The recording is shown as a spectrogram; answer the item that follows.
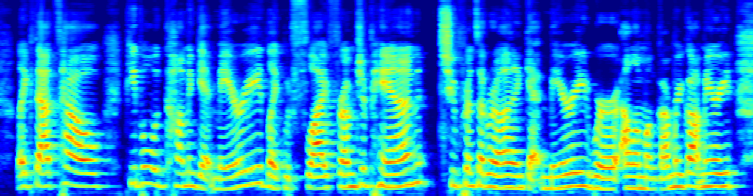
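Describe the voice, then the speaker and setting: Speaking in a normal speaking voice with a Canadian accent, a woman talks at a fairly quick pace with hardly any pauses, using a fairly high pitch and ordinary pitch variation. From Canada. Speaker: actor. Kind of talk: casual chat.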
